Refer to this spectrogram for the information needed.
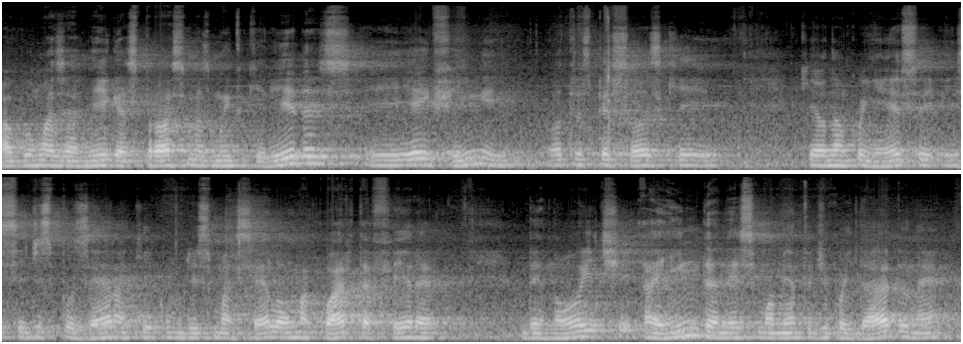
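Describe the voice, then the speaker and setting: A medium-pitched man at a fairly slow pace with fairly even intonation, audible room echo and noticeable background noise. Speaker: art professor. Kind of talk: public talk. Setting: public event with audience. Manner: hesitant. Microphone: muffled by face mask.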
